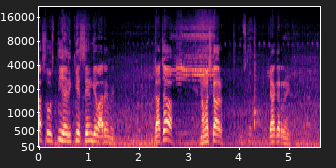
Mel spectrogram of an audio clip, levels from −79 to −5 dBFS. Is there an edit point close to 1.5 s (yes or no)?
no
